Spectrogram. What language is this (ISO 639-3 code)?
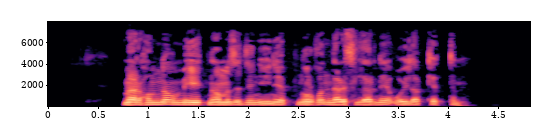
uig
